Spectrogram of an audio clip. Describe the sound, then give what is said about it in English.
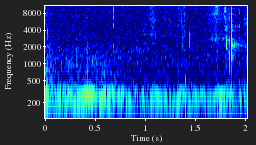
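40 grams of coffee beans being ground to a medium grind, a steady low crunching grind with small gritty cracks scattered through it, fairly quiet and continuous with no voices. “Grind 40 grams of coffee. Medium grind, depending on coffee density.”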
